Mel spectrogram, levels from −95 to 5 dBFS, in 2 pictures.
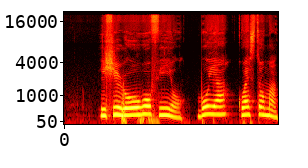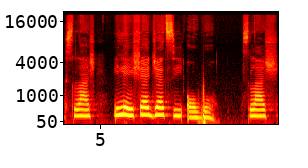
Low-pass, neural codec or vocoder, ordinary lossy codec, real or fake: none; none; none; real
